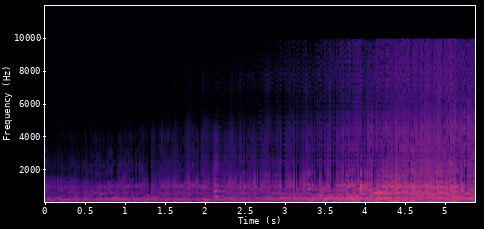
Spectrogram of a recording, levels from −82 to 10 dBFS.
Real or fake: fake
